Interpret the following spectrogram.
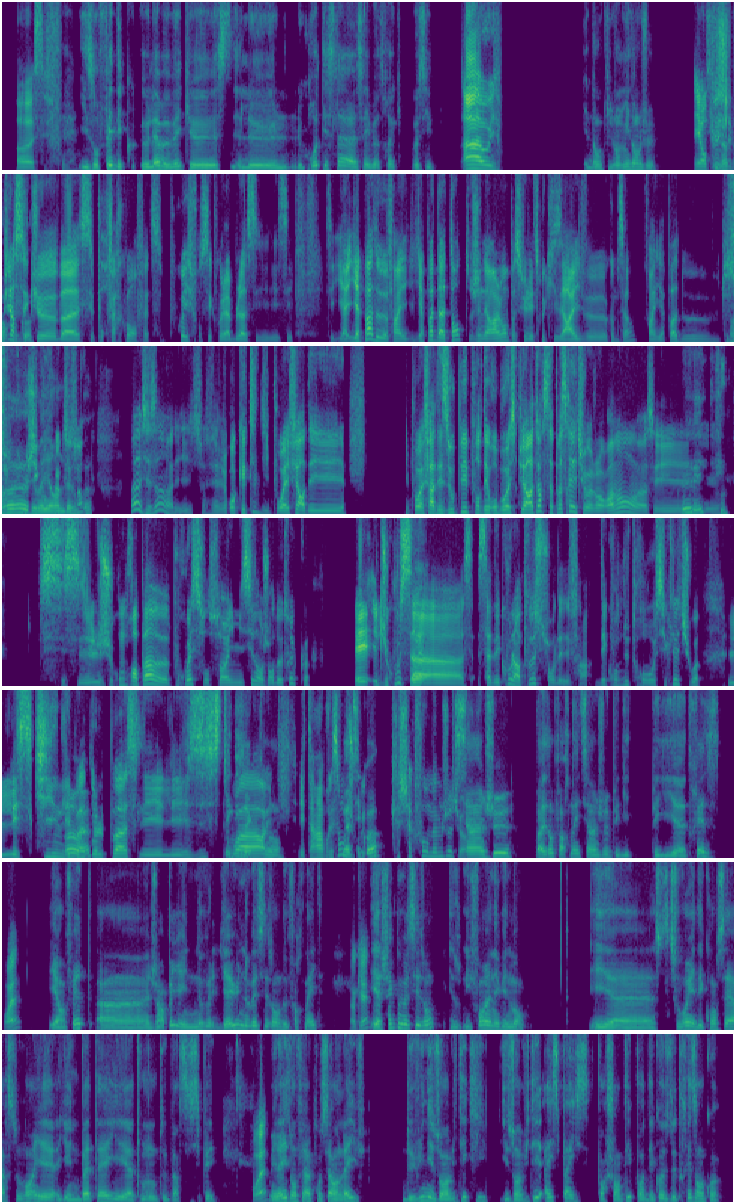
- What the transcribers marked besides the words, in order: tapping; chuckle; in English: "battle Pass"
- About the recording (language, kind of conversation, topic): French, unstructured, Qu’est-ce qui te frustre le plus dans les jeux vidéo aujourd’hui ?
